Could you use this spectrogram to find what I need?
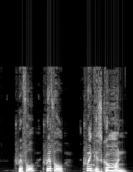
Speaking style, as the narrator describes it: exclaimed Tom

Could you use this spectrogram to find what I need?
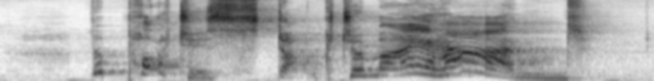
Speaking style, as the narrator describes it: he cried

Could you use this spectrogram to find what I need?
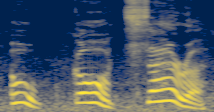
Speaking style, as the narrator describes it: He exclaims

